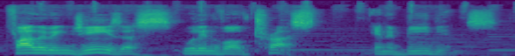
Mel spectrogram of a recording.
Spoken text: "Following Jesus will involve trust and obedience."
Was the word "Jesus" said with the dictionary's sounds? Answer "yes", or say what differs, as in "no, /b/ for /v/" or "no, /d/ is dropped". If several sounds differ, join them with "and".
yes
